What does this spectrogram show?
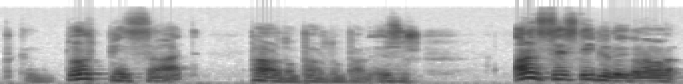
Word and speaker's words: AdSense: Anses diye bir uygulama var. ADSNS diye bir okunuyor. Anses diye okunuyor bakın.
